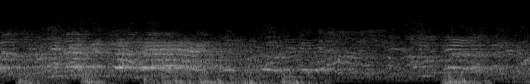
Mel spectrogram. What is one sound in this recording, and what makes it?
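A large crowd cheers loudly in an echoing arena.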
